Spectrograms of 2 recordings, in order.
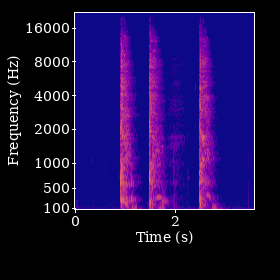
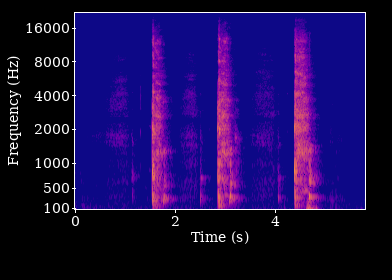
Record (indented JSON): {
  "cough_length": "3.6 s",
  "cough_amplitude": 4095,
  "cough_signal_mean_std_ratio": 0.37,
  "three_cough_length": "5.8 s",
  "three_cough_amplitude": 5299,
  "three_cough_signal_mean_std_ratio": 0.33,
  "survey_phase": "alpha (2021-03-01 to 2021-08-12)",
  "age": "45-64",
  "gender": "Female",
  "wearing_mask": "No",
  "symptom_none": true,
  "smoker_status": "Prefer not to say",
  "respiratory_condition_asthma": false,
  "respiratory_condition_other": false,
  "recruitment_source": "REACT",
  "submission_delay": "1 day",
  "covid_test_result": "Negative",
  "covid_test_method": "RT-qPCR"
}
